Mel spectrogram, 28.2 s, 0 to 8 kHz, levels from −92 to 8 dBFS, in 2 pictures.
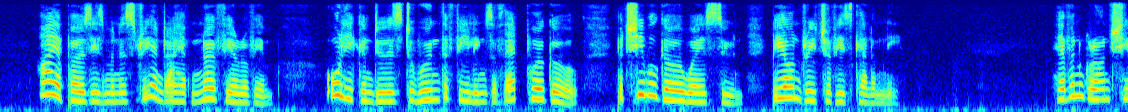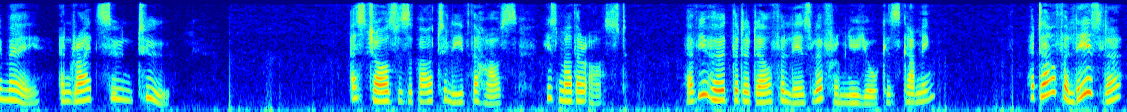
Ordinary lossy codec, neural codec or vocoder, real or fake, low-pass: AAC, 48 kbps; none; real; 7.2 kHz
